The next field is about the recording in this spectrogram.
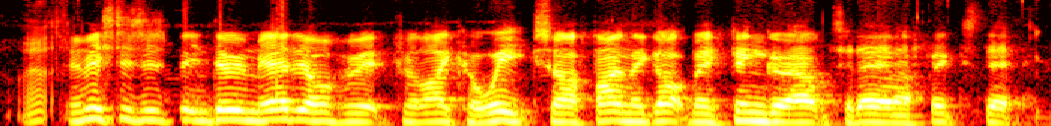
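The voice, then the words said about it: Yorkshire English accent. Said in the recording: “He's still got his Yorkshire accent.”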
